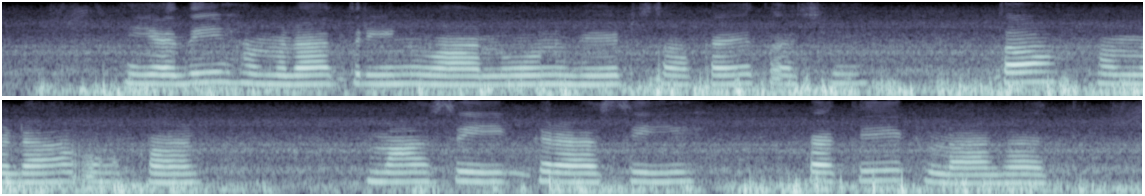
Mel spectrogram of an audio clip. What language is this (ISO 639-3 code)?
mai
